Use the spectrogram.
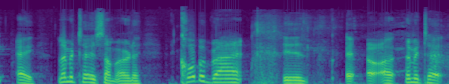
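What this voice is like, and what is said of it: Imitates another person's voice. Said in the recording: “Charles Barkley said it ... your worst impersonation of the day”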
